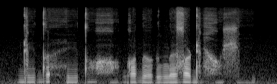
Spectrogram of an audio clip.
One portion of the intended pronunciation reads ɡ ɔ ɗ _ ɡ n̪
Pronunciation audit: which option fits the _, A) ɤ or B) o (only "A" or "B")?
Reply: A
